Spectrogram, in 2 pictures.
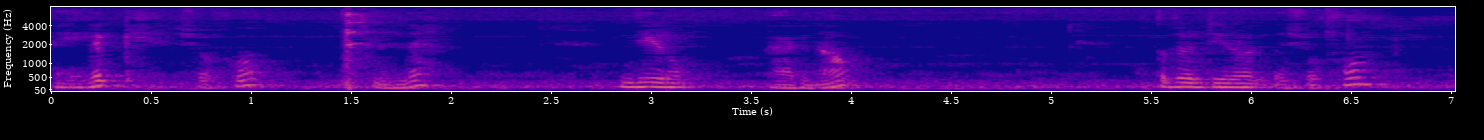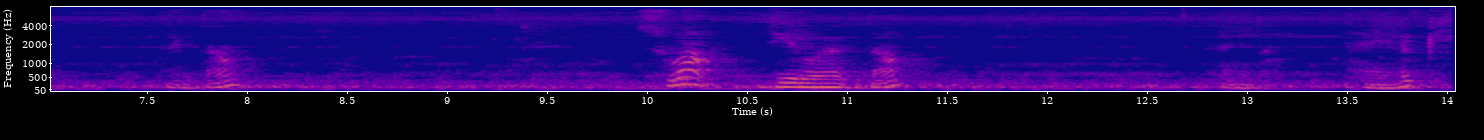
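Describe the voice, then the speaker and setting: A woman's voice: low voice, very animated, normal speed, pauses often, background noise. A woman with an Algerian Arabic accent hosts a home cooking demonstration. She keeps telling viewers to look as she works, and mixes French words into her speech. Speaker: cooking show host.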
